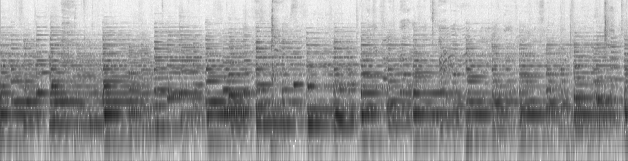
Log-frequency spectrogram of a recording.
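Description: Piano playing a hymn in chords that change about once a second, with no singing yet.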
